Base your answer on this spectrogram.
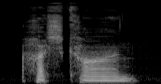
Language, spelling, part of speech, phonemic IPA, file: Navajo, hashkʼaan, noun, /hɑ̀ʃkʼɑ̀ːn/, Nv-hashkʼaan.ogg
- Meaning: 1. yucca fruit 2. fig 3. banana 4. date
